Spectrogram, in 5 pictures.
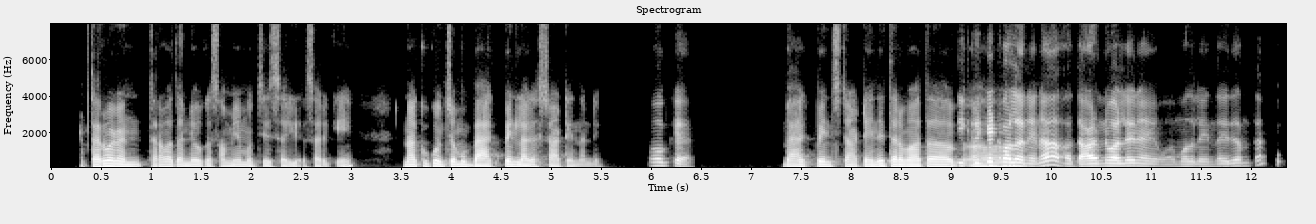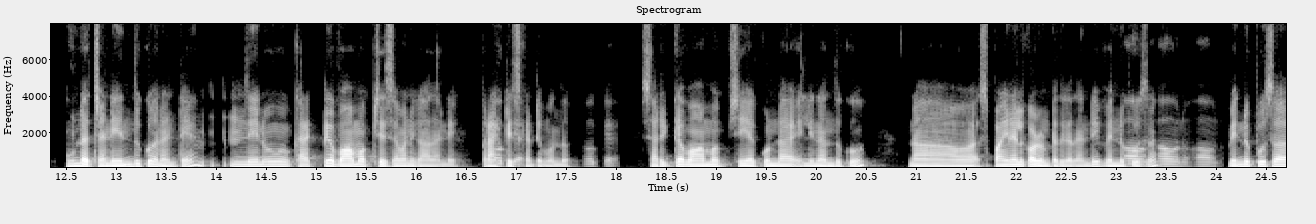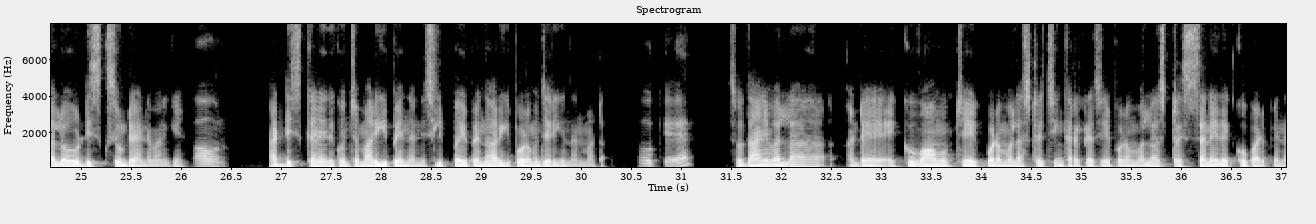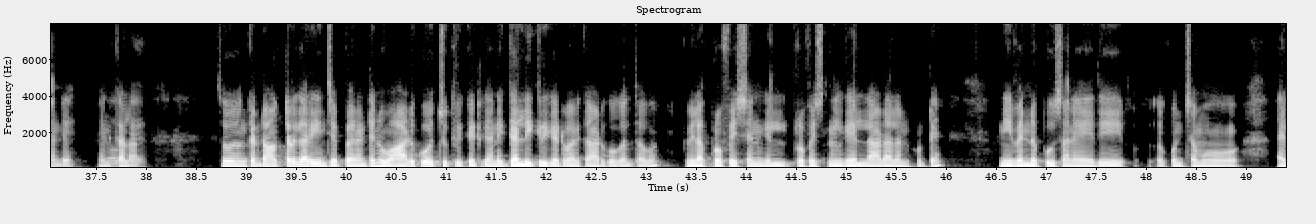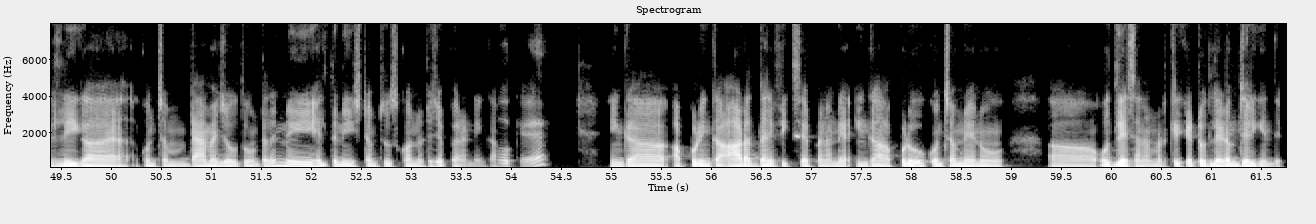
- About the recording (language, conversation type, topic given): Telugu, podcast, ఒక చిన్న సహాయం పెద్ద మార్పు తేవగలదా?
- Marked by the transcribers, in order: other background noise; in English: "బ్యాక్‌పెయిన్‌లాగా స్టార్ట్"; in English: "బ్యాక్ పెయిన్ స్టార్ట్"; in English: "కరెక్ట్‌గా వార్మ్‌అప్"; in English: "ప్రాక్టీస్"; in English: "వార్మ్‌అప్"; in English: "స్పైనల్‌కార్డ్"; in English: "డిస్క్స్"; in English: "డిస్క్"; in English: "స్లిప్"; in English: "సో"; in English: "వార్మ్‌అప్"; in English: "స్ట్రెచింగ్ కరెక్ట్‌గా"; in English: "స్ట్రెస్"; tapping; in English: "సో"; in English: "ప్రొఫెషన్‌గెల్ ప్రొఫెషనల్‌గా"; in English: "ఎర్లీగా"; in English: "డ్యామేజ్"; in English: "హెల్త్"; in English: "ఫిక్స్"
